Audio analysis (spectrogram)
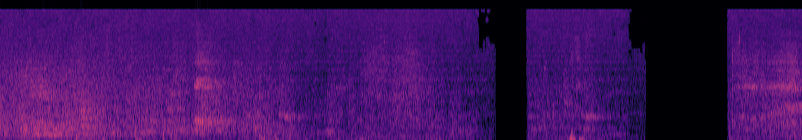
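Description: Water is poured over a baby being baptized, splashing in a steady, hissing stream with short bursts of louder trickling. The sound cuts out abruptly twice before resuming.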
